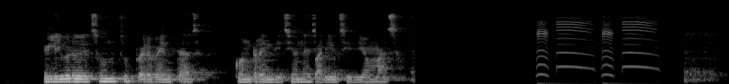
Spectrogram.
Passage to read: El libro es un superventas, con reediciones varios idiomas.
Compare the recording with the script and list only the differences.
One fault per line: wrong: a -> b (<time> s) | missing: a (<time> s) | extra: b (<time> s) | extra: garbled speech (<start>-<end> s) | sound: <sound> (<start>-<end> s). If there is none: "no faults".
sound: squeak (5.3-6.6 s)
